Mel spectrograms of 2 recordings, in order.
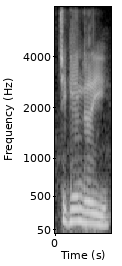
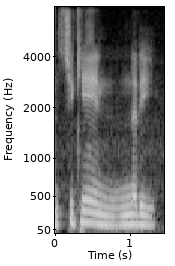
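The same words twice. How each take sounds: First: Said in the usual way. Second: चिकनरी drawn out slowly, syllable by syllable; slow sounding-out. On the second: Shown as a demonstration. Teacher repeats the word after spelling it, slow sounding-out. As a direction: stretch चिकनरी out at half speed.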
